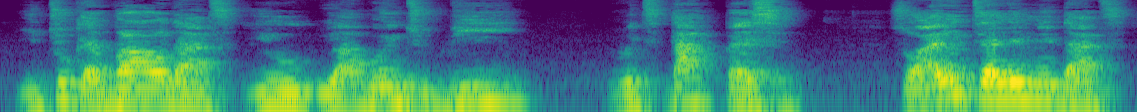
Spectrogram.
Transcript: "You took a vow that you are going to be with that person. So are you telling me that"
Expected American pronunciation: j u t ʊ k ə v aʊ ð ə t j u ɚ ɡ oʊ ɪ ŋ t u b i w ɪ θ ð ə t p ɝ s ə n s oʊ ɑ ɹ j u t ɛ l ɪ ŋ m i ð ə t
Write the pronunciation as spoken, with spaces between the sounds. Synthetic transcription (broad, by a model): j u t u k ə b aʊ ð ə t j u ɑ ɡ oʊ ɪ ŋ t u b i w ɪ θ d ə t p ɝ s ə n s oʊ ɑ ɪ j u t ɛ l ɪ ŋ m i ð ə t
